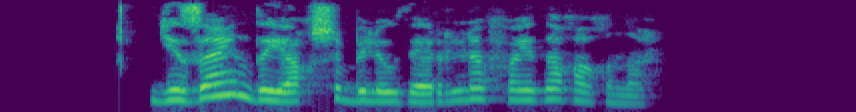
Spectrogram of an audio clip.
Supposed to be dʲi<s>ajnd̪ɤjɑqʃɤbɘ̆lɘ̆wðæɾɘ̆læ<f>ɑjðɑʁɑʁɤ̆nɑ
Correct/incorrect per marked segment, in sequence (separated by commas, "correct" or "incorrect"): incorrect, correct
